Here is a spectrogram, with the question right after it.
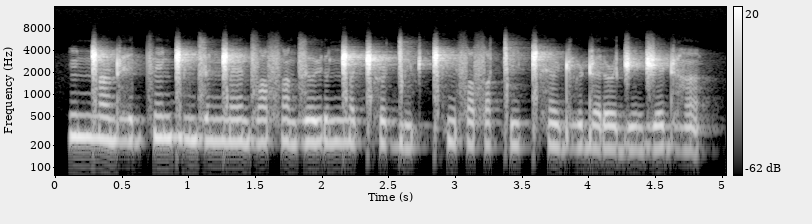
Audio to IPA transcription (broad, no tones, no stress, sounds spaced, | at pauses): ĩ ŋ͡ǁ ã ɖʱ e d t͡s ẽ ɡ͡ǁ ĩ d͡z ɵ ŋ͡ǁ ɛ̃ d͡z a sˤ ã d͡z ɵ y̯ ɾ ɯ ŋ͡ǁ ɜ ǁʰ ə˞ ɡ͡ǀ ẽ t͡ʃ ǁʰ ĩ s e sˤ ɜ ǀ i ǁʰ ɛ̃ i̯ ɖʱ ɯ ɖ ɜ ɾ ə˞ d͡ʒ ĩ d͡ʒ e ɖʱ ã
